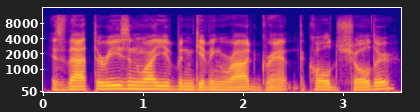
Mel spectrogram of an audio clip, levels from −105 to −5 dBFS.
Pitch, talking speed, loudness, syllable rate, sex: 125 Hz, 220 wpm, -19 LUFS, 5.0 syllables/s, male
